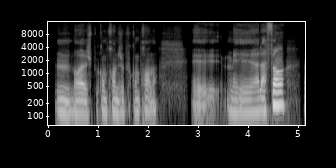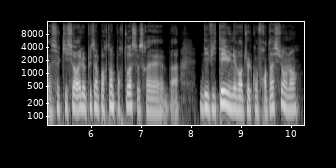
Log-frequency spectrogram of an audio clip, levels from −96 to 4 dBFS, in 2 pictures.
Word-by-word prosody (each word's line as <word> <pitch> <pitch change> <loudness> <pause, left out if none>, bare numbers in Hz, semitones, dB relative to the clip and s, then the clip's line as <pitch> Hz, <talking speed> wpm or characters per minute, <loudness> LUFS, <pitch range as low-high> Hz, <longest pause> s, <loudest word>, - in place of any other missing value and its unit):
Mmh, 120 -1 -4
ouais, 115 -1 -1
je 105 0 -13
peux 120 - -23
comprendre, 125 -1 -6
je 120 - -8
peux 115 - -16
comprendre 70 - -8 0.7
et - - -9 0.2
mais 120 -1 -6
à 125 +1 -4
la 130 -1 0
fin, 185 +6 +5 0.5
ce 125 +5 -5
qui 155 +1 -4
serait 150 -1 +4
le 155 -1 +3
plus 165 +3 -3
important 155 +2 +2
pour 145 -4 -9
toi, 170 -1 +4
ce 165 -4 -6
serait, 130 - -3
bah, - - -10 0.4
d'éviter 155 +3 +5
une 165 -5 +6
éventuelle 140 -1 +2
confrontation, 150 - -1
non? 145 +1 -2
135 Hz, 170 wpm, -24 LUFS, 120-155 Hz, 0.7 s, une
